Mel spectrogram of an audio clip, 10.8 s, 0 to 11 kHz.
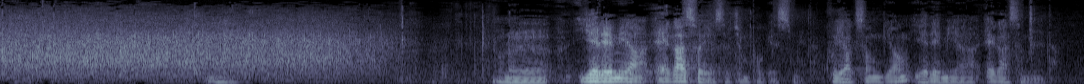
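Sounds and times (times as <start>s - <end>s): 
audience applauding: 0.0s - 4.2s
speech: 5.0s - 10.6s.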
